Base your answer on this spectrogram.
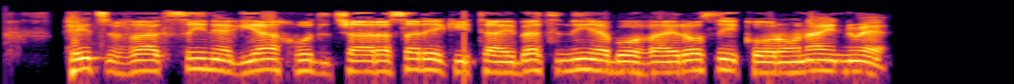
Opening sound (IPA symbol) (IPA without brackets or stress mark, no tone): h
